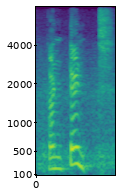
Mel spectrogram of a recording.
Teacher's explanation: Supposing you want to use this as a verb, then it becomes content. So the accent shifts from first syllable to the second syllable.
